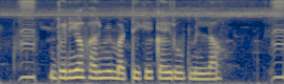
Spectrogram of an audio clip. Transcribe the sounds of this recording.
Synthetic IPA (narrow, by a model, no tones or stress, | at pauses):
d̪ʊnijabʱɐɾmẽmɐʈːikekɐiɾuːpmɪlːaː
